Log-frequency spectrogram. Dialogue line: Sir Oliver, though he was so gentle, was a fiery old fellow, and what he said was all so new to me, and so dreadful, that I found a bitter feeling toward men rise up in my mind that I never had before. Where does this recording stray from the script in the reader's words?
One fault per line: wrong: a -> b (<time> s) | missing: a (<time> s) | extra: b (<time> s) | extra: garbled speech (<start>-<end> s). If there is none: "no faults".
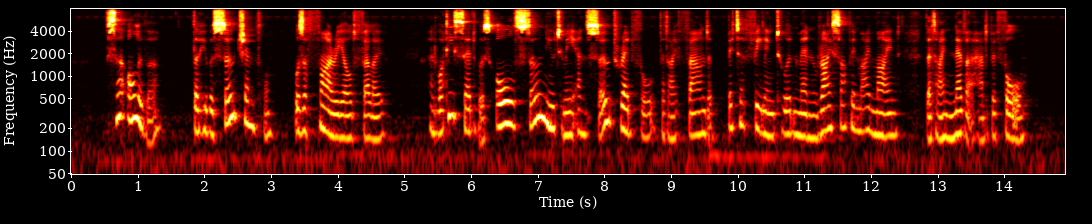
no faults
